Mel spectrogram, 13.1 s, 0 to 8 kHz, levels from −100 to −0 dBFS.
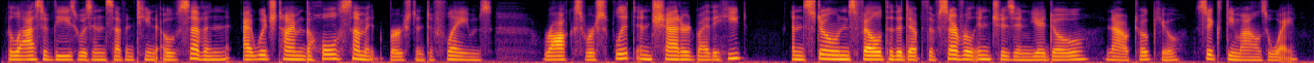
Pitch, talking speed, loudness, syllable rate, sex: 175 Hz, 190 wpm, -21 LUFS, 5.4 syllables/s, female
